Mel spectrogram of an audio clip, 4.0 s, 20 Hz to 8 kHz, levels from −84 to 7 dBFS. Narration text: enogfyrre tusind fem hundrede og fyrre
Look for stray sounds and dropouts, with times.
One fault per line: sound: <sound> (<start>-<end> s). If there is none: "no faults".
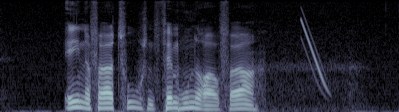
sound: chirp (3.0-3.3 s)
